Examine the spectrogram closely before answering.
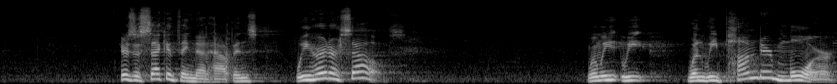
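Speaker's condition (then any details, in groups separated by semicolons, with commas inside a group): No condition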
